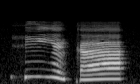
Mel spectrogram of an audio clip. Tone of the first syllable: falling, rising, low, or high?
high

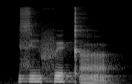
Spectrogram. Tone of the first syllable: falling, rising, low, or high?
high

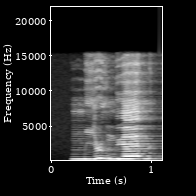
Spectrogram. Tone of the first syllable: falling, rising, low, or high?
rising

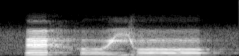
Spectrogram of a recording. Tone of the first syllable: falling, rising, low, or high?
high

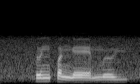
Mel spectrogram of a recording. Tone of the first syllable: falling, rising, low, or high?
high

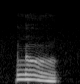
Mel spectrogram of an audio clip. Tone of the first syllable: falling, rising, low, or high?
falling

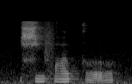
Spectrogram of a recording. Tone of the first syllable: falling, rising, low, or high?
high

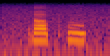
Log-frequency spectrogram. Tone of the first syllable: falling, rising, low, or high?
high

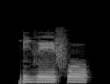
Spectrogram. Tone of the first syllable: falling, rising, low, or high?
low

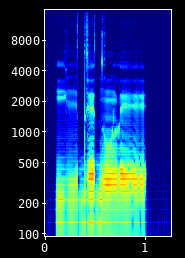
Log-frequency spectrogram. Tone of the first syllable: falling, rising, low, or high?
low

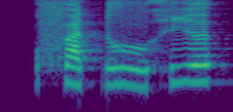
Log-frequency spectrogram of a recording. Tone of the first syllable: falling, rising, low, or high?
low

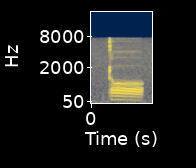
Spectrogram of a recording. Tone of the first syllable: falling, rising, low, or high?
low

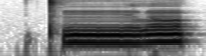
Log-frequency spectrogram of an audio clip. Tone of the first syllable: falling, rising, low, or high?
high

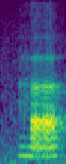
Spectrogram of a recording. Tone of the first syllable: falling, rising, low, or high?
low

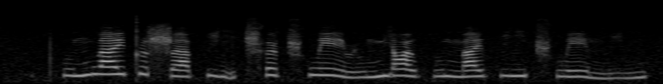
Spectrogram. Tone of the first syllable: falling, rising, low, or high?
rising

